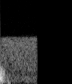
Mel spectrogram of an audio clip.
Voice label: Raleigh Police LE Ops 8, P25 recordings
